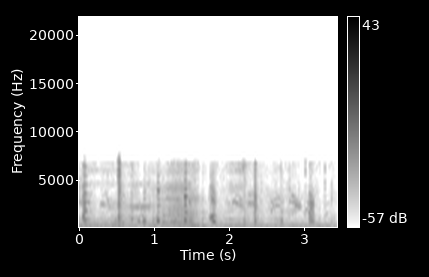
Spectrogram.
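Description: Chickens cluck in a farmyard in a faint, scattered series of short calls with soft rustling between them, without anyone talking.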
